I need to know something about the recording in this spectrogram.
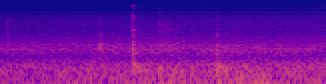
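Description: Near silence: faint room tone with a low hum and a few faint, isolated clicks.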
